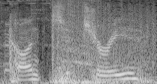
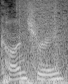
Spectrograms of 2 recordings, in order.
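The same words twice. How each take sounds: First: The word is said slowly, syllable by syllable. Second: The word is said at normal speed.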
